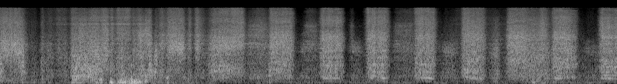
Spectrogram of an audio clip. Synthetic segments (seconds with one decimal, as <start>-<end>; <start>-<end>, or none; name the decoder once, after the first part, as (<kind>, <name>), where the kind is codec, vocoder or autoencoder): 0.5-2.9 (autoencoder, DAC-VAE); 4.5-5.5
